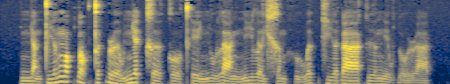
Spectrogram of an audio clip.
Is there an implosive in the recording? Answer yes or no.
yes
